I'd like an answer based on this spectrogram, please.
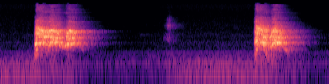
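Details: Pet dog barking at another household pet indoors: two loud, harsh single barks about three seconds apart, each with a quick double pulse, separated by near silence.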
